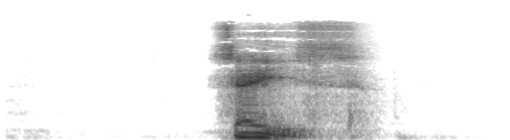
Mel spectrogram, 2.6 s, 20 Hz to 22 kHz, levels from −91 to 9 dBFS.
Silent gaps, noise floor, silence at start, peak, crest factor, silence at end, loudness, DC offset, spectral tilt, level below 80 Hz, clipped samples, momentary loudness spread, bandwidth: none; -86 dBFS; 1.1 s; -2 dBFS; 20 dB; 0.75 s; -16 LUFS; under 0.1%; -4.5 dB/octave; -54 dBFS; under 0.1%; 17 LU; 12 kHz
